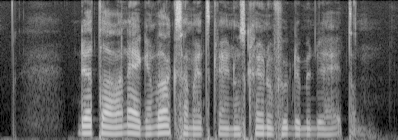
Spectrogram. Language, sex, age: Swedish, male, 25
